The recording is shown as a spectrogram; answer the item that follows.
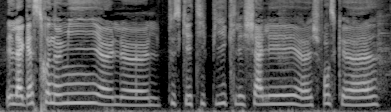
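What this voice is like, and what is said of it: Regional Swiss French accent. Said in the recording (French): “votre bel accent”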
